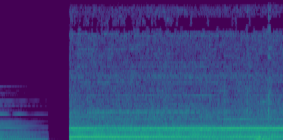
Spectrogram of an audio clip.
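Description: The fading tail of a logo music sting, cut off less than a second in; after a brief gap, a steady electrical hum with a constant high whine, unchanging in level.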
